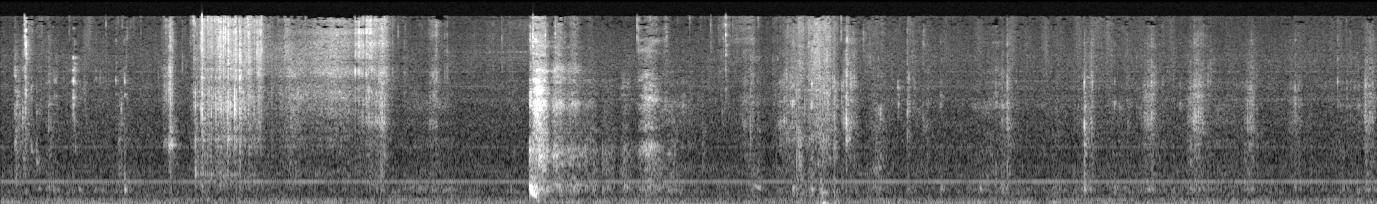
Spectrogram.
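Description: Faint crunching and chewing of a Korean mozzarella corn dog's crispy crumb coating, with a longer stretch of crunching about two to four seconds in. A single short, sharp sound falling in pitch stands out about five seconds in.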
